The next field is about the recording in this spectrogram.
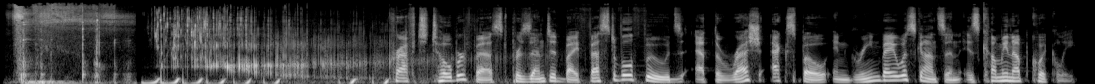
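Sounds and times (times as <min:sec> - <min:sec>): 
beer foam fizzing: 0:00.1 - 0:06.8
beer glugging and splashing into glasses: 0:01.4 - 0:06.5
speech: 0:04.0 - 0:10.9.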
